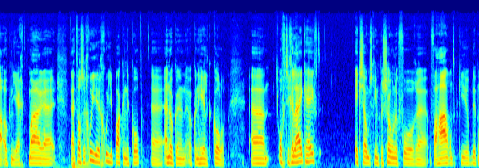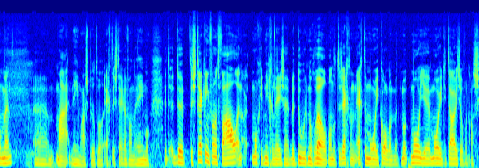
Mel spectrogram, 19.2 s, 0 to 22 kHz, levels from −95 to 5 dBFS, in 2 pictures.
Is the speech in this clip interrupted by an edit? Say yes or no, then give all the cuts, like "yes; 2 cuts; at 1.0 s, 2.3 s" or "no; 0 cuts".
no; 0 cuts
